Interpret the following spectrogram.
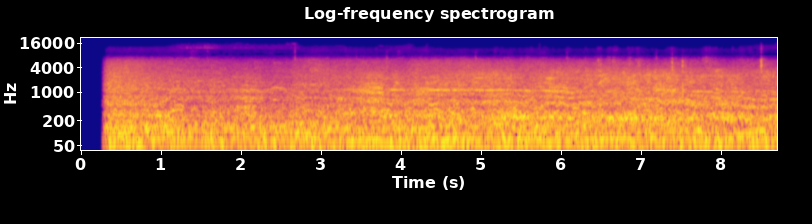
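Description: City street ambience: steady traffic noise with the voices of people walking by.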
